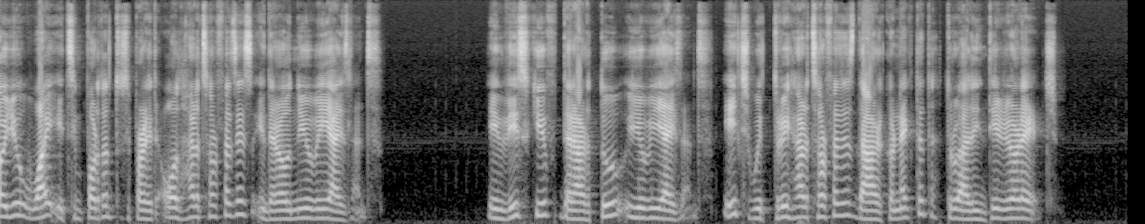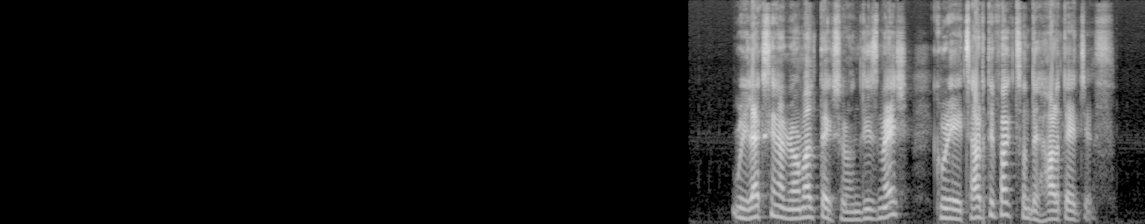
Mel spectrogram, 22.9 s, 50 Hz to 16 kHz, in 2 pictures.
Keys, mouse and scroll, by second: 6.7-8.5 alt+drag, 9.1 click, 9.6-10.5 drag, 11.5 click, 12.2 click, 12.8 click, 13.6-14.2 drag, 14.8 click, 15.4 click, 15.7 click, 16.2 click, 17.1 click, 17.6 click, 18.1 click, 19.2 click, 20.6-22.0 alt+drag, 22.5-22.9 alt+right drag.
